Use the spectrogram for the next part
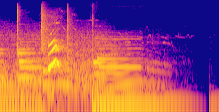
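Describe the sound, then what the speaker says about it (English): A dog whimpers and yips while being petted, several high, wavering whines and short yelps up close, followed by a sustained sorrowful whine that fades out. "It's the first dog I've ever petted."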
